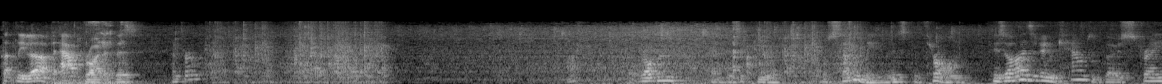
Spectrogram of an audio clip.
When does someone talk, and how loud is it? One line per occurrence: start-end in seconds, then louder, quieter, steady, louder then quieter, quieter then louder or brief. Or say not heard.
0.0-2.0 brief
5.7-11.5 quieter then louder.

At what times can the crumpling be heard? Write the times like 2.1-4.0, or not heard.
2.0-3.9, 7.5-8.7.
